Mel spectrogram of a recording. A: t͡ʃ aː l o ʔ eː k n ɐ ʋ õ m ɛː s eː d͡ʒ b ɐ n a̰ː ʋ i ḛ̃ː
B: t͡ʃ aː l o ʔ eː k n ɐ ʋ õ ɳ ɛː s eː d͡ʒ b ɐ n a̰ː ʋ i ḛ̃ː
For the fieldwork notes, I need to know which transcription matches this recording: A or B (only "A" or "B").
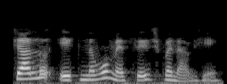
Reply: A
